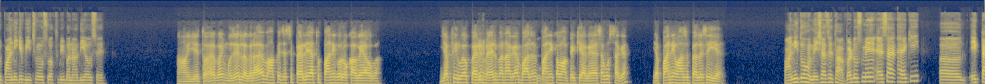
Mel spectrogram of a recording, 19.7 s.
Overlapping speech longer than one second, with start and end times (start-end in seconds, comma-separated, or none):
9.4-11.0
